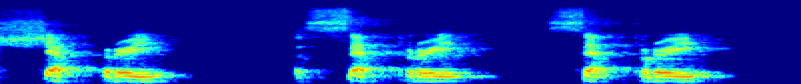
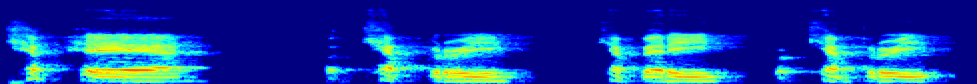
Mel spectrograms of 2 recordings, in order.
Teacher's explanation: in the Coptic dialect, it's the sh sound. In the older dialect, it's the ka sound.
